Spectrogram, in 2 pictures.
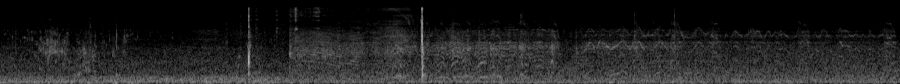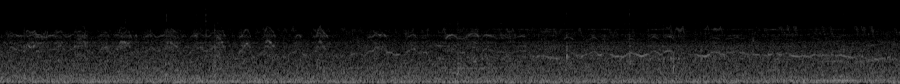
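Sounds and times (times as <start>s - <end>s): faint bird calls: 3.8s - 18.0s.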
